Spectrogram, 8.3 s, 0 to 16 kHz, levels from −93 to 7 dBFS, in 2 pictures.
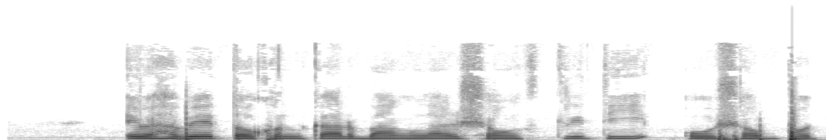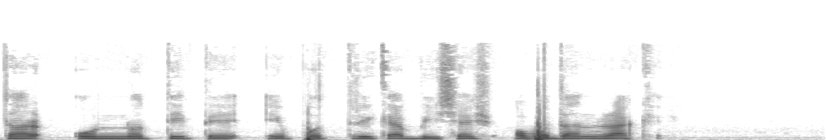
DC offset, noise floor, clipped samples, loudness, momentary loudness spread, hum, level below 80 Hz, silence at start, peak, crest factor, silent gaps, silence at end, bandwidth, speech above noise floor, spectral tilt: under 0.1%; -69 dBFS; under 0.1%; -26 LUFS; 11 LU; none; -42 dBFS; 0.65 s; 0 dBFS; 26 dB; none; 0.95 s; 11.5 kHz; 44 dB; -8 dB/octave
